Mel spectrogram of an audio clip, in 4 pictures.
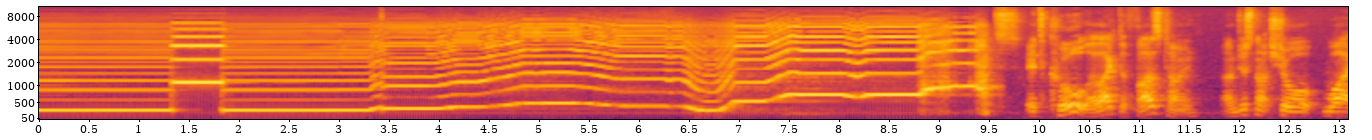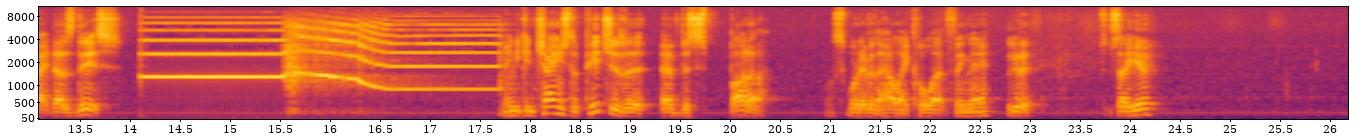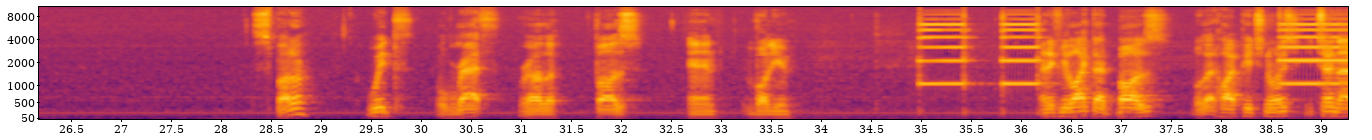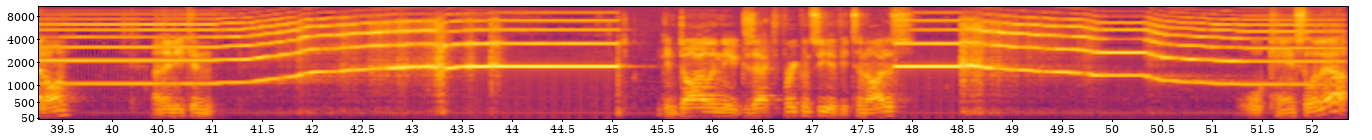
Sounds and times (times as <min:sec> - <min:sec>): Effects unit: 0:00.0 - 0:09.8, 0:14.1 - 0:17.9, 0:35.0 - 0:36.4, 0:38.6 - 0:45.5, 0:47.8 - 0:52.3
Inside, small room: 0:00.0 - 0:52.3
Speech: 0:09.6 - 0:14.0, 0:17.8 - 0:23.2, 0:23.8 - 0:24.4, 0:28.4 - 0:33.8, 0:36.2 - 0:39.6, 0:40.5 - 0:41.1, 0:45.5 - 0:48.0, 0:51.4 - 0:52.3.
